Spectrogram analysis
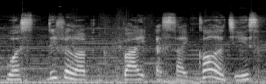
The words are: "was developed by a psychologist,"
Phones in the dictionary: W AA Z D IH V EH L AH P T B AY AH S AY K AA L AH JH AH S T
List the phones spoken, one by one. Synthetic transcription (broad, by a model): W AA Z D IH V EH L AH P T B AY AH S AY K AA L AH JH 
